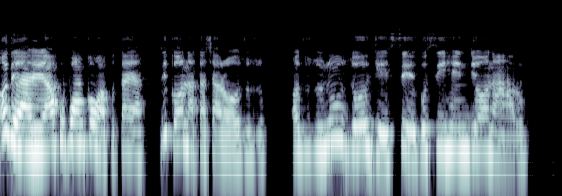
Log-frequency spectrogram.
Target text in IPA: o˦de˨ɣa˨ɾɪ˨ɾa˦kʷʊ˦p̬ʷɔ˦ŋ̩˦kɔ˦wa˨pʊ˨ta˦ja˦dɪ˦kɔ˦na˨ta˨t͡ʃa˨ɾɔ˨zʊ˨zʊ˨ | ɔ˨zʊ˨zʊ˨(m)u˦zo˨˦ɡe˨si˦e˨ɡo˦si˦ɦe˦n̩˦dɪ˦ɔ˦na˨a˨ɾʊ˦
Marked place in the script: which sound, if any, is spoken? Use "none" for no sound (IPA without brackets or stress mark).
n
